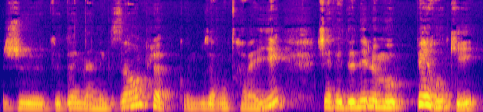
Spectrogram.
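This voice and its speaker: A woman's voice: deep voice, animated, normal speed, mellow, echoey room. A woman teacher giving a recorded lesson to young children, speaking patiently and addressing the child directly. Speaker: kindergarten teacher.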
